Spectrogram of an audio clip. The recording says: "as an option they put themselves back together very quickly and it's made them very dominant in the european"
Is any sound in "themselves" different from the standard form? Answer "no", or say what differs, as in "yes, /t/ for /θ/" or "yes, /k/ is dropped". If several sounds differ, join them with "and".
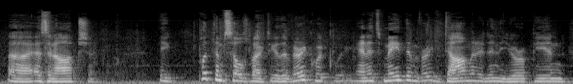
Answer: no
